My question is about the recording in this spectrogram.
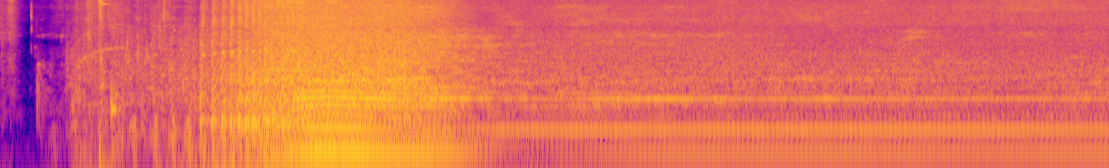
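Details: Lawn-Boy mower after a carburetor clean: small single-cylinder engine catches after a couple of pulls, flares, then settles into a steady even idle with no misfire; normal running.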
